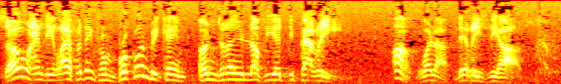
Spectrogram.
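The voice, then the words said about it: Phony French accent. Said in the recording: “this phony French accent ... I come out talking like this with a French accent”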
